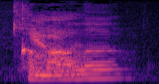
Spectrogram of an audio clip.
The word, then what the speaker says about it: Kamala: Am I saying her name right? Kamala Harris? Kamala Harris? I think it's Kamala. – Something like that.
